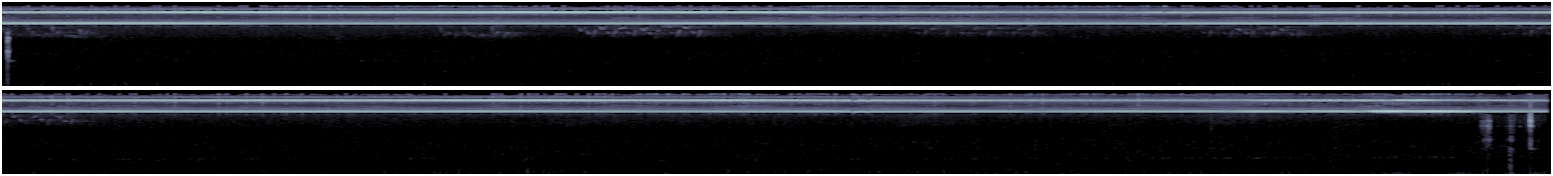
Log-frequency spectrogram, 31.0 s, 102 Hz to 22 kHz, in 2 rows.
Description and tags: Insect in a tree
A ambient chirping insect noise I captured with my Zoom h4n in the woods of Georgia (Blanket's Creek park). I'm not sure of the type of bug, maybe an expert can fill me in! Nice sound to include in a layer of forest noises.
insect, woods, summer, tree, canton, georgia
